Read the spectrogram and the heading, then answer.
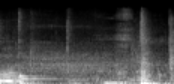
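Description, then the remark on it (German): A window being closed: a low rumble at first, then a few dull knocks and scrapes, ending in a louder clunk as it shuts. “Ah, mach ich halt wieder zu, Alter, ey.”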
